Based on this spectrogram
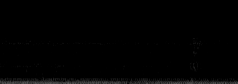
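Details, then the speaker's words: Fender Bassman '59 reissue (2008, 4x10) after service, with a shield fitted against hum from the lights: steady low mains hum with faint hiss, no crackle or pops; amp idling cleanly, sounding good. "That's all sounding pretty good."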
